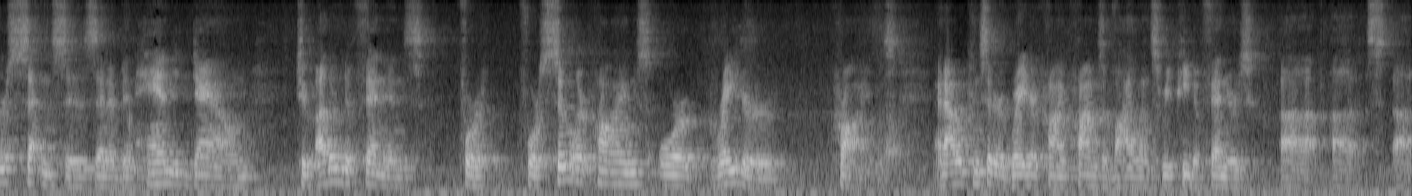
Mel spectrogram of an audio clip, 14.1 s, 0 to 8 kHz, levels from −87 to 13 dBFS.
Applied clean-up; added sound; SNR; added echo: none; none; none; none.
